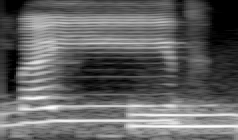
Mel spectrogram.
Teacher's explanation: Bait, ada nafasnya ya, ada aliran nafasnya. Tidak bait, gitu, tidak ditutup dengan seperti huruf to, tapi tidak qalqalah ya. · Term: alhams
